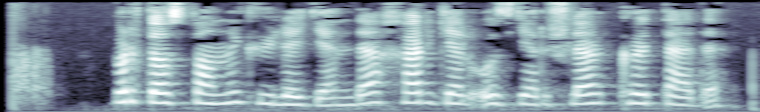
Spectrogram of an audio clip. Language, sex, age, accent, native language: Uzbek, female, 12-17, Farg'ona, Uzbek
